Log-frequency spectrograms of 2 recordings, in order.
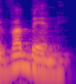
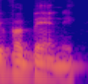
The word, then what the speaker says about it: va bene: Otherwise, I just say va bene. You see, that's not the way they say it, okay? So it sounds strange to say va bene.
